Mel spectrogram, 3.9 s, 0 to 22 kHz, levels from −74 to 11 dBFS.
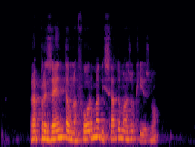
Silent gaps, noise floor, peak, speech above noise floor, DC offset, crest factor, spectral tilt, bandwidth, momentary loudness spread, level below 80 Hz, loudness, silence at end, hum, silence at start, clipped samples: none; -61 dBFS; -2 dBFS; 43 dB; under 0.1%; 18 dB; -7 dB/octave; 15.5 kHz; 14 LU; -58 dBFS; -19 LUFS; 0.75 s; none; 0.6 s; under 0.1%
